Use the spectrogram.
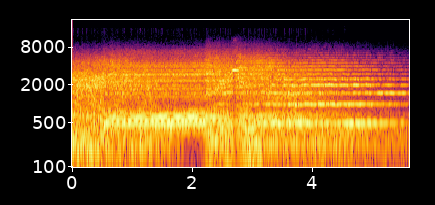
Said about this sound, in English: Train. I don't want to get back on that.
